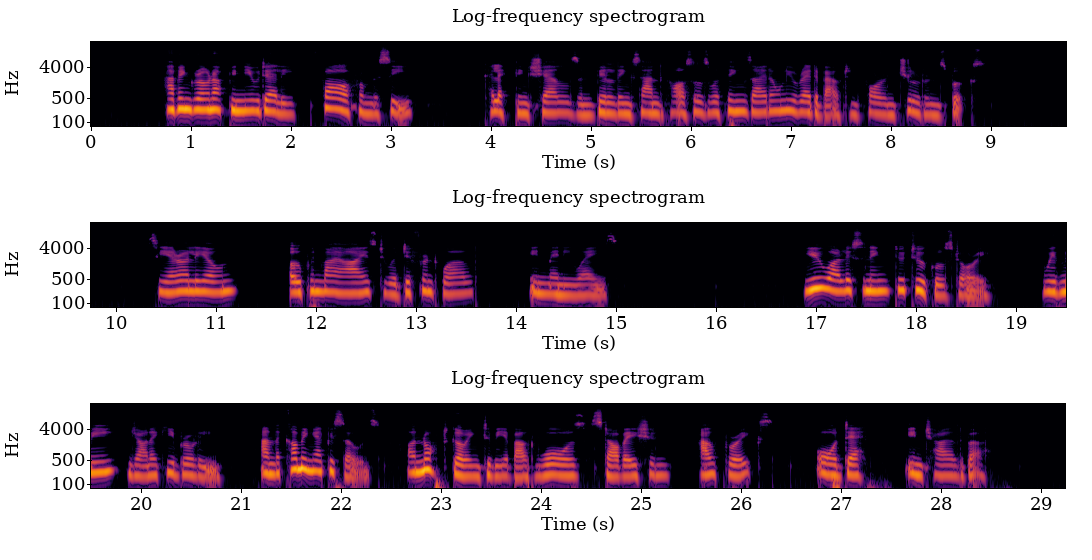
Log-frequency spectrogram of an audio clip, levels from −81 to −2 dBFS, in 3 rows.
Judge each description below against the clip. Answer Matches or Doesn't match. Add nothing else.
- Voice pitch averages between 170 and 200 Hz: Matches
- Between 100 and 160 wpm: Matches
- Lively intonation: Doesn't match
